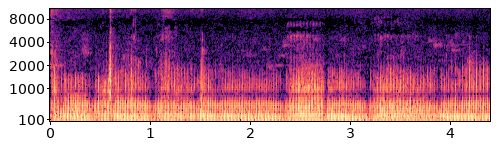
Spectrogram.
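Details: Female pet cat snuggling and purring, seeking motherly love by suckling a person's neck; low, grainy continuous purr with slight rises and dips and a few soft clicks of movement.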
